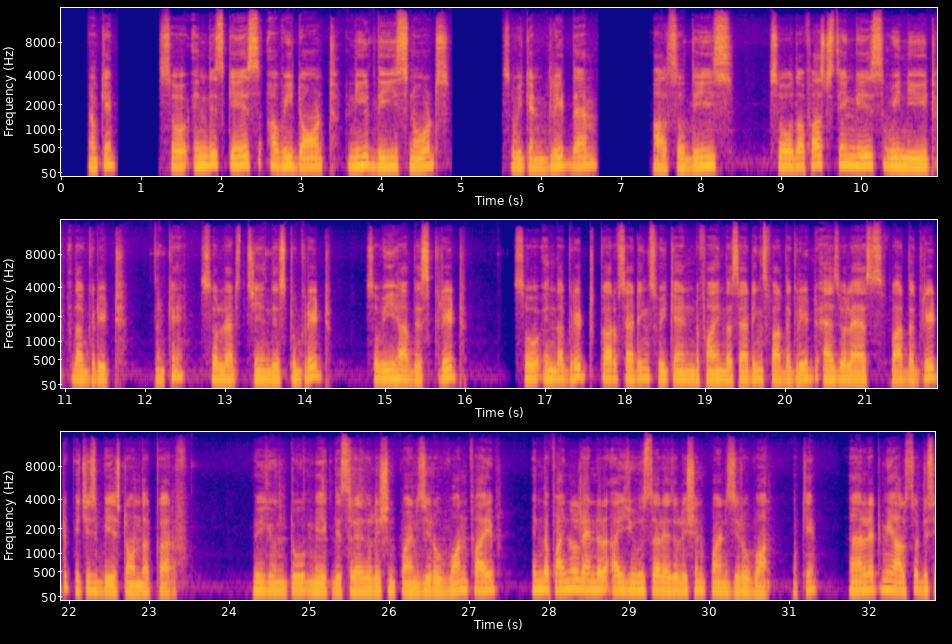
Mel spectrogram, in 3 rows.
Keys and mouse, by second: 1.0 middle click, 2.4 middle click, 2.8-5.6 drag, 5.1 Delete, 5.6 middle click, 6.3 middle click, 6.8 click, 7.5 Delete, 7.8 click, 8.3 Delete, 8.7 middle click, 13.5-16.6 drag, 17.2 middle click, 22.7 click, 23.9-25.8 drag, 32.2 middle click.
